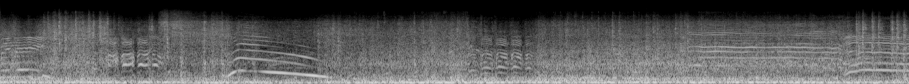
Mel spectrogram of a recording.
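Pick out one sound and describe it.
A roller coaster rattles and clatters along its track.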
